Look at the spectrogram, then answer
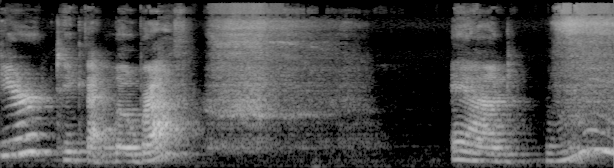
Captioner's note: inhaling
